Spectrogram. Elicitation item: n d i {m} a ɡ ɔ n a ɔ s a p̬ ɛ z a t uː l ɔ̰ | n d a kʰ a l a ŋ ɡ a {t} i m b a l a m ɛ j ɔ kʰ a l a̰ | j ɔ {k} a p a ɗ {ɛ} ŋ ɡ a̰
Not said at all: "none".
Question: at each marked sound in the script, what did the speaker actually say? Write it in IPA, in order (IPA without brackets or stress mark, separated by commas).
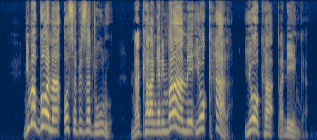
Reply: m, t, kʰ, ɛː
